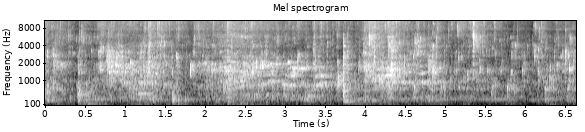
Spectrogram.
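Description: Beef karahi sizzling and bubbling in a steel karahi as it is fried and stirred, with small scrapes and taps of the spoon against the pan.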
